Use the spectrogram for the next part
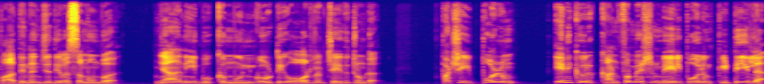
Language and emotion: Malayalam, angry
